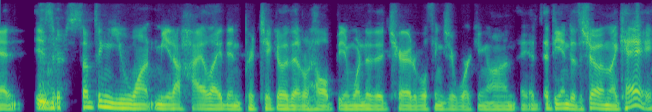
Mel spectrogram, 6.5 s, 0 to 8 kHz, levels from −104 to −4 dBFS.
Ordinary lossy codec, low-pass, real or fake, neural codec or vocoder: MP3, 64 kbps; 7.2 kHz; real; none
